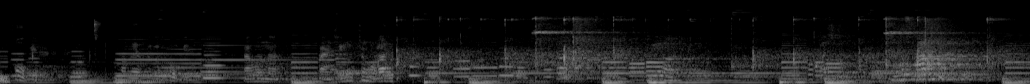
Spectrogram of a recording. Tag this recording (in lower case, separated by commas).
playing table tennis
